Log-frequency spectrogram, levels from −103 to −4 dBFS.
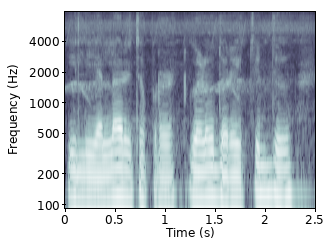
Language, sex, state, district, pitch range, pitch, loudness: Kannada, male, Karnataka, Koppal, 100-110 Hz, 105 Hz, -17 LUFS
